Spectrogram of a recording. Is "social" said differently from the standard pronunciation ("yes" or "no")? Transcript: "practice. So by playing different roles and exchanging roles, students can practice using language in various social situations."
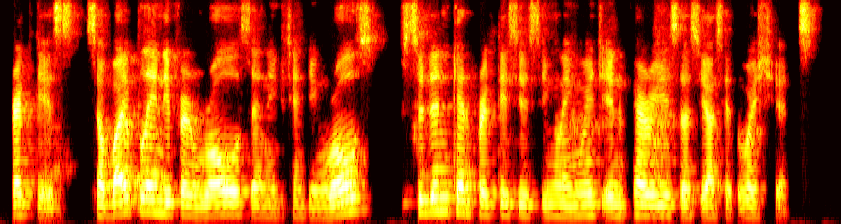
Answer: yes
